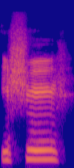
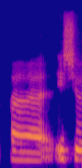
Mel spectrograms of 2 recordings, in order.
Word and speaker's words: Issuu: If you're a member, you get the latest issue.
